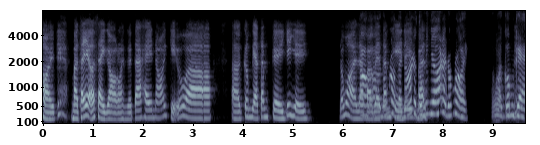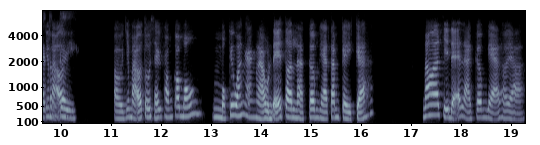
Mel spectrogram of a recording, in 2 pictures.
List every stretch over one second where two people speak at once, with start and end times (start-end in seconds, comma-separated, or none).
6.3-7.6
